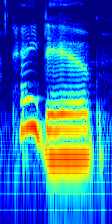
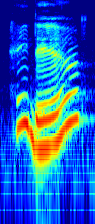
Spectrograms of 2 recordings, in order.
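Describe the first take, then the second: First: Said in the usual way. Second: Sing-song high greeting with a rising end; high excited hello. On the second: Real, not acted. Greeting viewer Deb in chat, high chirpy hello.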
